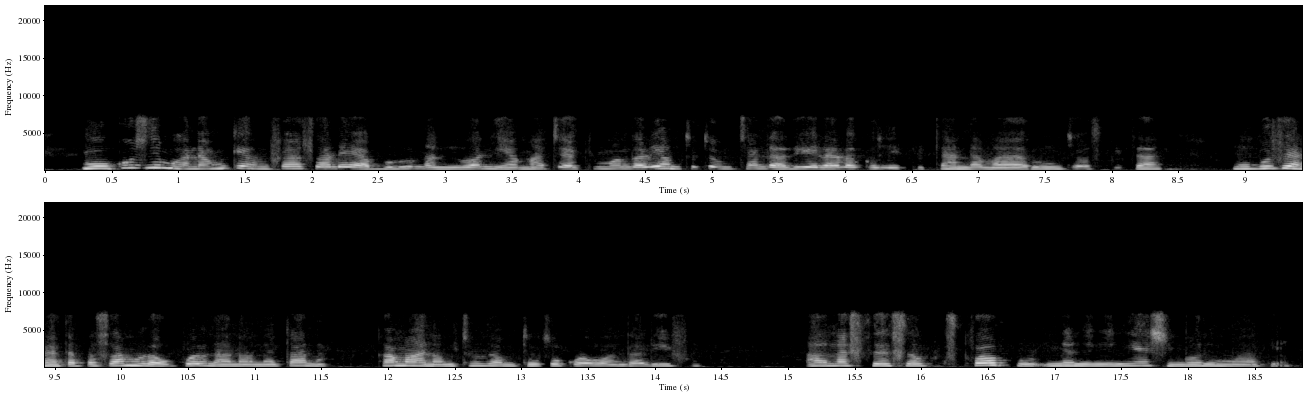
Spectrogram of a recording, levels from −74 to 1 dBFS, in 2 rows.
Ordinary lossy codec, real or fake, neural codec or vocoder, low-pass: Opus, 24 kbps; fake; codec, 16 kHz, 2 kbps, X-Codec, HuBERT features, trained on general audio; 7.2 kHz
